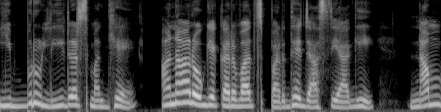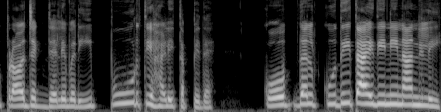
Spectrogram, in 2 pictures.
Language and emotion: Kannada, angry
